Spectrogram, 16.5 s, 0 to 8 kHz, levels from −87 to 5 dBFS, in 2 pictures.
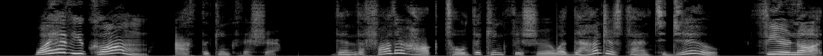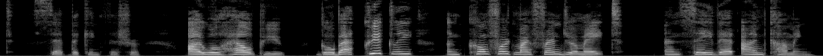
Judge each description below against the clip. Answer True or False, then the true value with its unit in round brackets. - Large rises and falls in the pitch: True (5.7 semitones)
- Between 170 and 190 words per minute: False (160 wpm)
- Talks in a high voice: True (245 Hz)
